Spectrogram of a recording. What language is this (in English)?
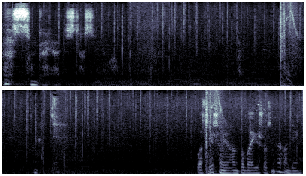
German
